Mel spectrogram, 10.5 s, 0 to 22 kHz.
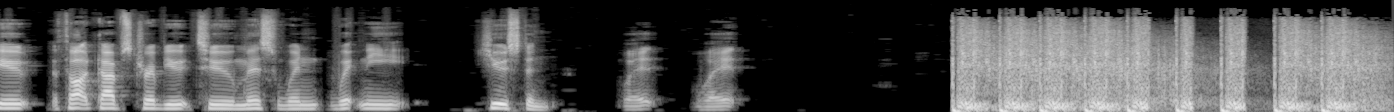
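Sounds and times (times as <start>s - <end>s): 
speech: 0.0s - 5.6s
gunfire from a 21-gun salute: 7.2s - 10.4s.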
